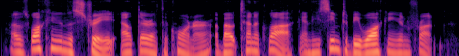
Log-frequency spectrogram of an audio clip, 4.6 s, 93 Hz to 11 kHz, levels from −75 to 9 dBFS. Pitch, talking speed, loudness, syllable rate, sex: 130 Hz, 285 wpm, -19 LUFS, 7.1 syllables/s, male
